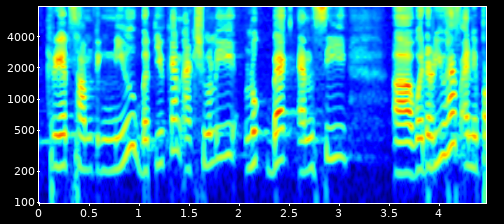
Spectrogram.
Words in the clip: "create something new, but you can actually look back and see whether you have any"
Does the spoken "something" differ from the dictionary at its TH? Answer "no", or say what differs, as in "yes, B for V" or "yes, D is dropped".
yes, T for TH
